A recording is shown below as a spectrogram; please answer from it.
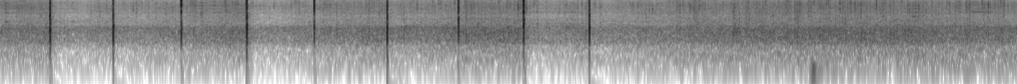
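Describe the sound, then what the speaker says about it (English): Applause at a gala dinner comes through as about nine crisp, evenly spaced claps, close and distinct over a quiet room murmur. The claps stop after three seconds, leaving soft background noise. "Please join me in a round of applause for the J Street team."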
